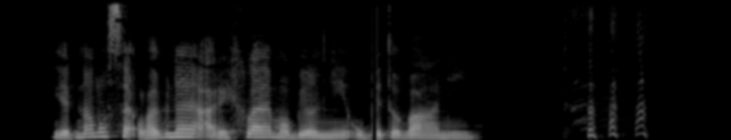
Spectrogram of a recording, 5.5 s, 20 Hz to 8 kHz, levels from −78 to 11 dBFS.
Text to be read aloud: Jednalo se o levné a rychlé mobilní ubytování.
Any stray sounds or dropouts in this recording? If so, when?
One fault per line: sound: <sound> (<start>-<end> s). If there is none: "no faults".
sound: dropout (2.8-2.8 s)
sound: laugh (4.2-4.9 s)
